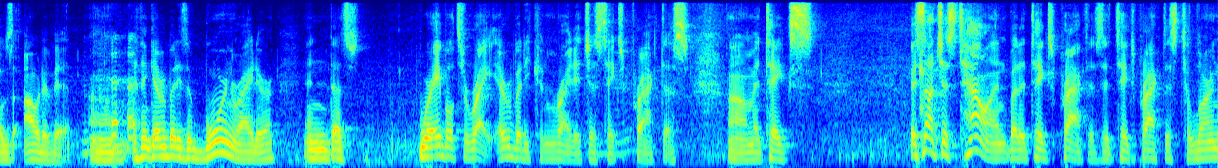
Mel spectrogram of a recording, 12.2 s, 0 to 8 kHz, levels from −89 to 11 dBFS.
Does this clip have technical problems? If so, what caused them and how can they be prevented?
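Yes. From 4.34 s to the end, pre-emphasis is left on. A treble boost, which fits a J.17 curve, was applied and never undone. The sound turns thin, bright and sibilant up to the 8 kHz edge of the call path. Always apply the matching de-emphasis after any pre-emphasis stage.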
